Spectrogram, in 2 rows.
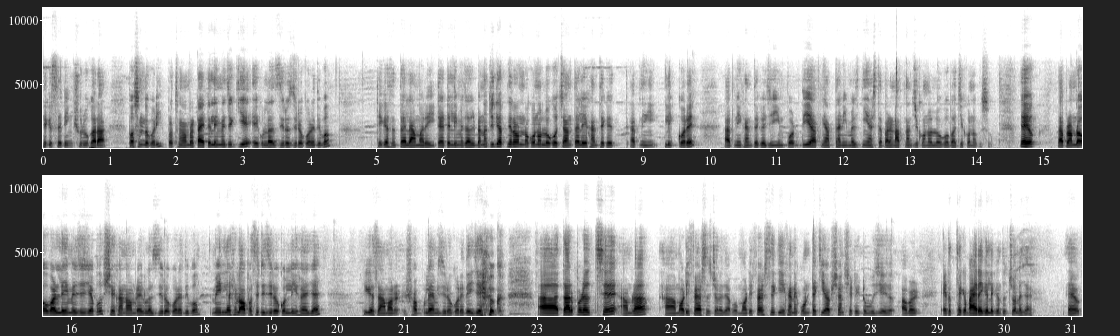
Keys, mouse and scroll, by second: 2.2 click, 4.7 click, 9.6 click, 15.3 click, 16.8 click, 19.4 click, 19.6 click, 20.8 click, 25.4 click, 28.1 click, 29.6 click.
